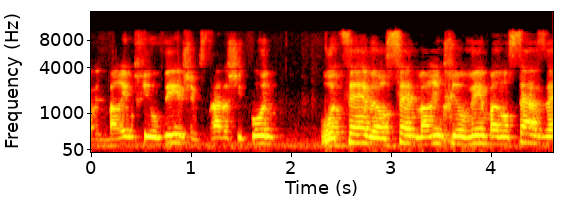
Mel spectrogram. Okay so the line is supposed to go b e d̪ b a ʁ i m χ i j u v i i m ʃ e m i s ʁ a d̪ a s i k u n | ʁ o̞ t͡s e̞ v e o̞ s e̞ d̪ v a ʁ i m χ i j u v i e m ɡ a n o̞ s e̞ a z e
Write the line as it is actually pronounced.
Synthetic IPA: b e d̪ v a ʁ i m χ i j u v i i m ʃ e m i s ʁ a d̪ a ʃ i k u n | ʁ o̞ t͡s e̞ v e o̞ s e̞ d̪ v a ʁ i m χ i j u v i i m b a n o̞ s e̞ a z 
